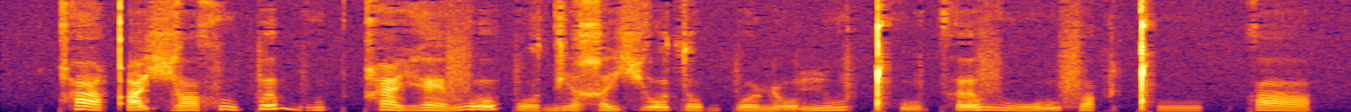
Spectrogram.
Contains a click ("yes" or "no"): yes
